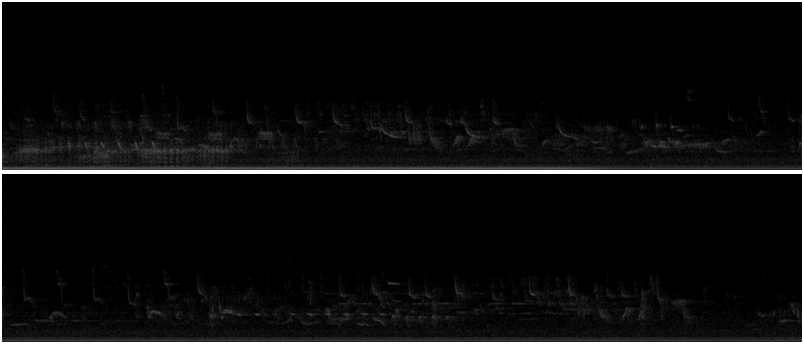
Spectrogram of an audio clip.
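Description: Small birds chirping and singing over a steady low hum; a low background rumble stops about six seconds in.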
